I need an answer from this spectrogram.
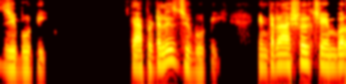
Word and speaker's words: Djibouti: Okay, this is pronounced as Djibouti.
